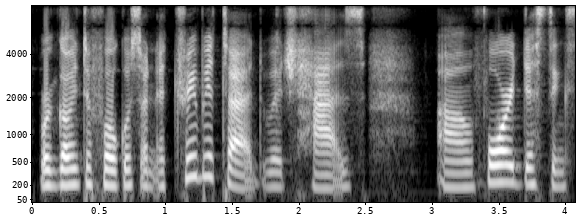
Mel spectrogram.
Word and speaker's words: attributed: is awa sound and then tree tri I mean tri which is the stress syllable here and then uh short oo sound and then it ends with ted.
